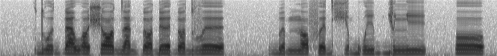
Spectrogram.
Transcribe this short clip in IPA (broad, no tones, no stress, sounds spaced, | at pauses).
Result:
d w u d ɗ a w ɔ ʃ ɔ d a d ɗ ɔ ɗ ɘ ɗ ɔ d v ɘ | b ɛ b n ɔ f ɘ d ç ɐ b w i b ɟ o ɲ i | o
